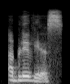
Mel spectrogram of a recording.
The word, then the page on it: oblivious: Indian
